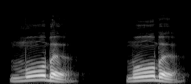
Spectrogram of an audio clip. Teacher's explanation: বাটা কলকলার হরফ ধাক্কা দিয়ে পড়তে হবে কলকলা মানে ধাক্কা দিয়ে পড়া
